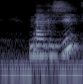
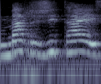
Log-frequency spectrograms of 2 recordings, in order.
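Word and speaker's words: Margittes: Ça s'écrit M-A-R-G-I-T-T-E-S. Margit. Ou Margites, mais c'est pas de même, ça se dit, je suis certaine.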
